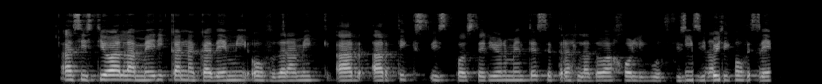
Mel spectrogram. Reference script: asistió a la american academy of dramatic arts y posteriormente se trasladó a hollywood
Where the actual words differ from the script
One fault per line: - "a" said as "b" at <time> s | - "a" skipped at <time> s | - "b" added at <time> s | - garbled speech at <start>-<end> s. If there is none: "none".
- garbled speech at 6.8-7.7 s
